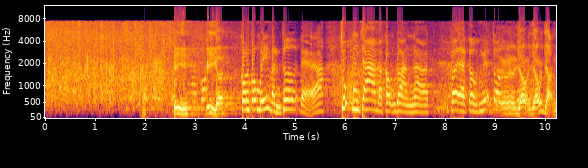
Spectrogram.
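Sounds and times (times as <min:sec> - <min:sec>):
large church audience applauding: 0:00.0 - 0:03.5
speech: 0:02.0 - 0:10.2.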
